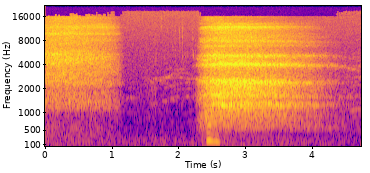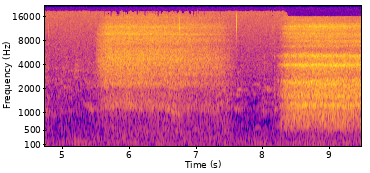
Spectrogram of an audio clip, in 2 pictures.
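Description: Slow, deep breaths drawn in during a guided relaxation exercise, each a long airy rush of noise separated by short quiet pauses, repeating in a calm, steady rhythm with no talking.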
